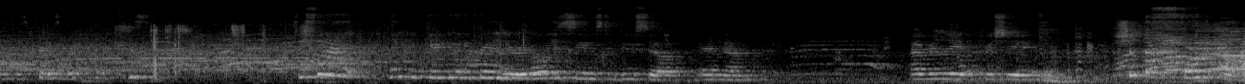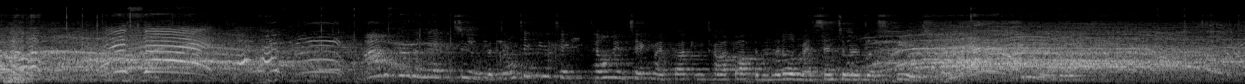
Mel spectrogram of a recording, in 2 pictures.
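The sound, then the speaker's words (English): A live concert crowd murmurs and cheers, with a man in the audience screaming "Free the nips" at the female performer, calling for her to take her top off, amid whoops and chatter, the noise swelling in bursts before settling. “Some idiot in the crowd called out for her to take her top off by screaming, "Free the nips."”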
